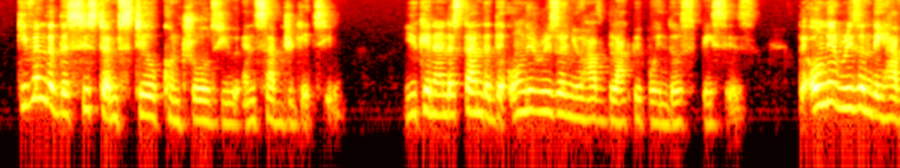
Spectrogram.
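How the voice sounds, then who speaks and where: Somewhat breathy and dark, mellow in tone, a woman speaks at a medium pitch. Her pace is fairly quick. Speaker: podcast co-host. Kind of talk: reading aloud with commentary.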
